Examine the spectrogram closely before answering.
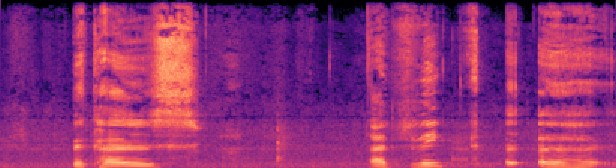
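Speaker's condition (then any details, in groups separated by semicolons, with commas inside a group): Huntington's disease; inherited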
